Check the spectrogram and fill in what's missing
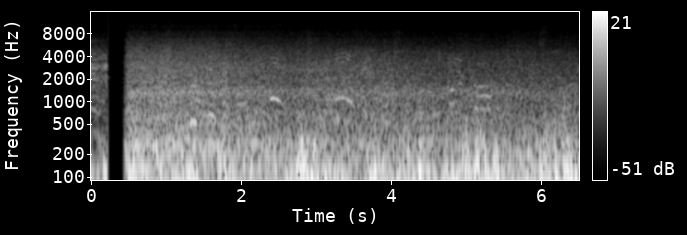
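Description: Strong side wind buffets the microphone at a high-altitude show in front of a crowd, a steady loud roar of gusting noise after a brief dropout at the start.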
